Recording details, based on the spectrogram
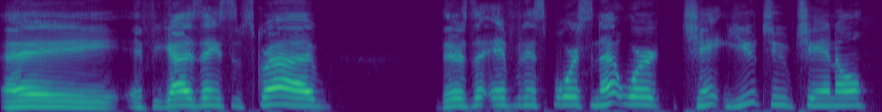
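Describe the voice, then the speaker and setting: A man's voice: sits high, steady tone, slow pace, clear, resonant tone, no room sound, studio quality. A man hosting a sports livestream, mixing casual, friendly chat with viewers and informal play-by-play commentary. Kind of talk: casual live stream chat and game commentary.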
